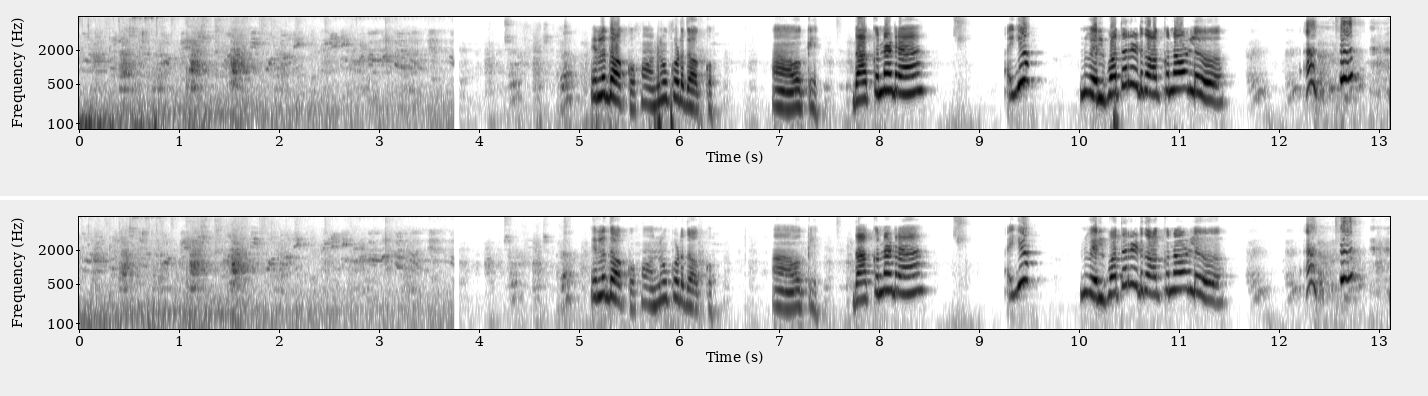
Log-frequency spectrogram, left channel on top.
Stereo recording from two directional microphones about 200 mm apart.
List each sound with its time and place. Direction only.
5.1 s a woman's voice: 20° left (ahead or behind)
12.2 s wail: 15° left (ahead or behind)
